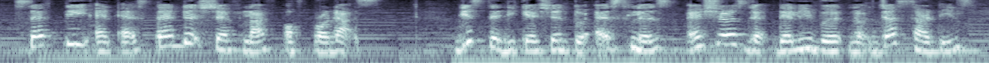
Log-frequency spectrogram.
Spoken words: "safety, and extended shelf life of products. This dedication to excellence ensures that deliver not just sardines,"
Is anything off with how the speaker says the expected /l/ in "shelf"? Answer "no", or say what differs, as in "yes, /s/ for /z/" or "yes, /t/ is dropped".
yes, /l/ is dropped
